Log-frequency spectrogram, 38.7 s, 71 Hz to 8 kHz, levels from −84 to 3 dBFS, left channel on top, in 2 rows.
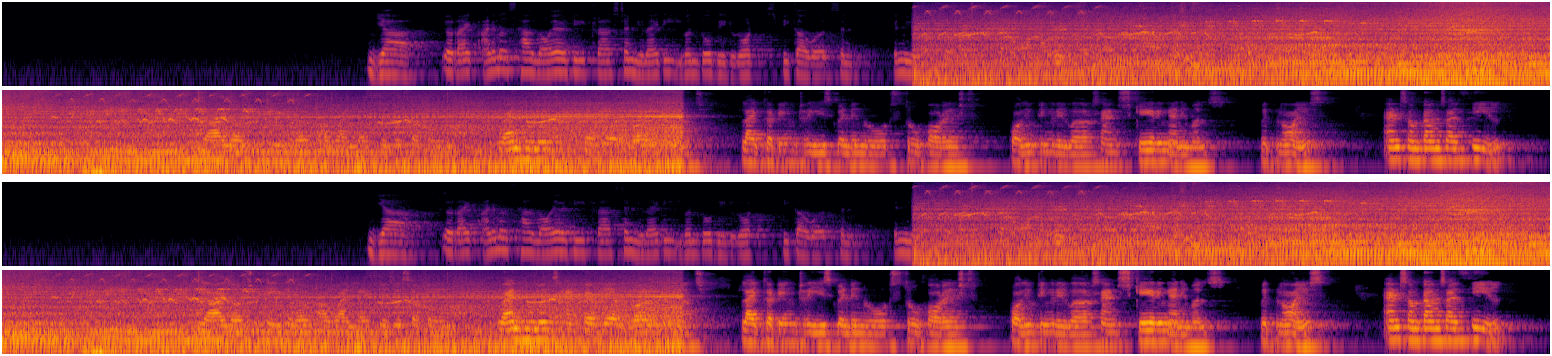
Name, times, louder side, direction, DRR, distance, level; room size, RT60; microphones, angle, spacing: voice 1, 4.6-5.1 5.5-10.7 11.1-15.0 15.3-19.2, left 2 dB, 80° left, 1.5 m, -40 dB
sound 1, 11.4-27.9, equal, 5° left, 0.6 m, -22 dB
voice 2, 21.8-25.1 25.5-28.1 28.6-31.5 32.0-34.6 35.1-35.9 36.6-38.2, right 3 dB, 65° right, 0.8 m, -25 dB
29.0 x 16.0 x 9.7 m
head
